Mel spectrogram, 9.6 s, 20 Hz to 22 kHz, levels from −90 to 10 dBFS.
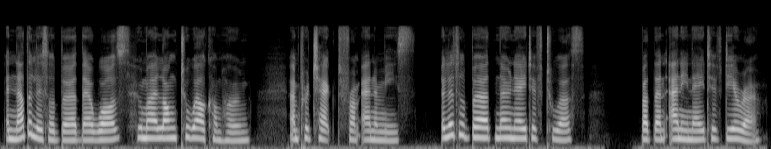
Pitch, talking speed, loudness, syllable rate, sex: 215 Hz, 170 wpm, -19 LUFS, 5.7 syllables/s, female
